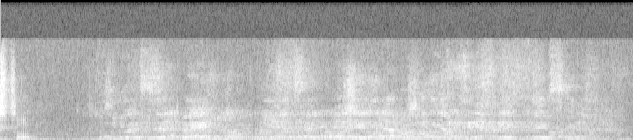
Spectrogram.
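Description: A man speaks quietly through a microphone.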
